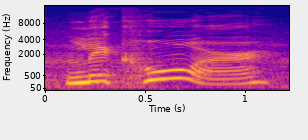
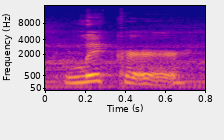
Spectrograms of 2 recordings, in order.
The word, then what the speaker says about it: liqueur: Liqueur is an alcoholic drink. That's pronounced liquor. No, that's liqueur.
